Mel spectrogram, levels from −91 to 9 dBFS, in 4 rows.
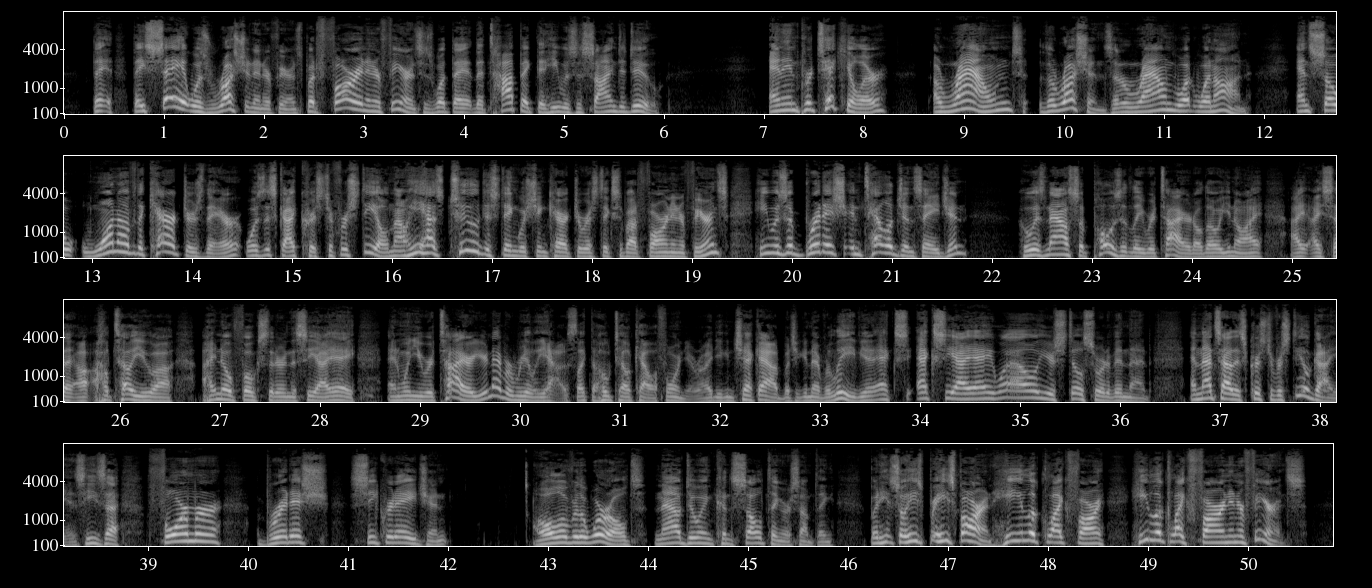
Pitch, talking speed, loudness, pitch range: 175 Hz, 185 wpm, -26 LUFS, 140-215 Hz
